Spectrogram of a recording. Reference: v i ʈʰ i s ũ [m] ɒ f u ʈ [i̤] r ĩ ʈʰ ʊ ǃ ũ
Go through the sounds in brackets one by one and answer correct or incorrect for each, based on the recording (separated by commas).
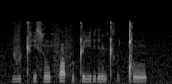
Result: incorrect, incorrect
